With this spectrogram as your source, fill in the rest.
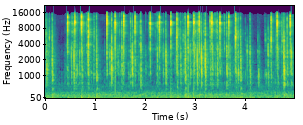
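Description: Long painted nails and fingertips type quickly on a pink backlit typewriter-style mechanical keyboard with round plastic keycaps and a hollow plastic case. The result is a steady stream of sharp, bright clicks and clacks, each decaying almost instantly, with some faint low rumble underneath.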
